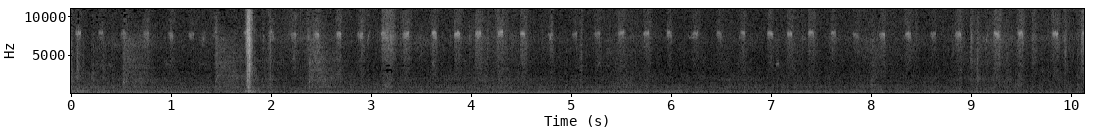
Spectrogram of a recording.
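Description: Fine-grade Speedy Prep Towel rubbed back and forth over lubricated car paint, making a steady scratchy rasp as it drags over bonded contamination on paint left unclayed for about 15 years. A sharp click about two seconds in.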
